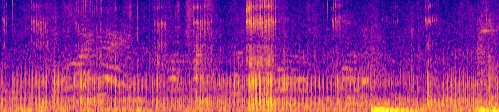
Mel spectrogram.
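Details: Sleeping kitten Witty purring steadily, a low pulsing rumble running the whole stretch, broken by a few brief bursts of rustling noise.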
